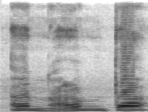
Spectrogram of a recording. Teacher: نون ساکن کے بعد عین حروف حلقی میں سے ہے، لہٰذا اظہار ہوگا، یعنی نون ساکن میں غنہ نہیں ہوگا۔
